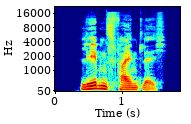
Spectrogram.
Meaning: hostile to life
- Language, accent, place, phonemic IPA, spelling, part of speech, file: German, Germany, Berlin, /ˈleːbn̩sˌfaɪ̯ntlɪç/, lebensfeindlich, adjective, De-lebensfeindlich.ogg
